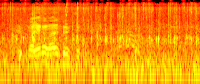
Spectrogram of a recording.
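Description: Hooves of saddle horses clip-clopping at a walk, heard from on horseback, a run of short irregular clicks. A voice briefly cuts in about half a second in.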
